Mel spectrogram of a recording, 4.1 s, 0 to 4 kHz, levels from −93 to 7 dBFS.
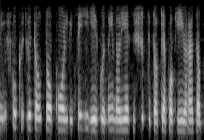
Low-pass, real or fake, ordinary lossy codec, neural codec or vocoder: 3.6 kHz; fake; Opus, 64 kbps; codec, 16 kHz, 2 kbps, FunCodec, trained on LibriTTS, 25 frames a second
